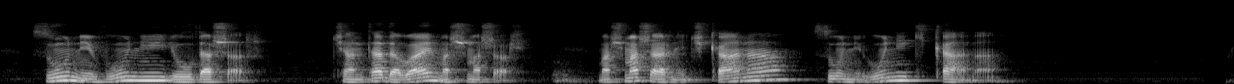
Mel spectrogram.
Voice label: children poem in Kuba Lezgic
